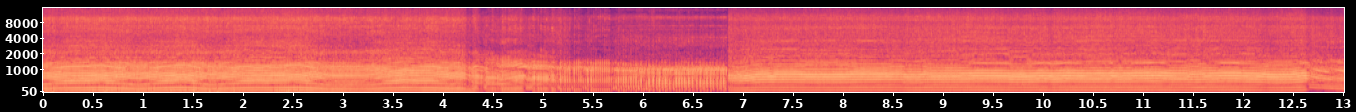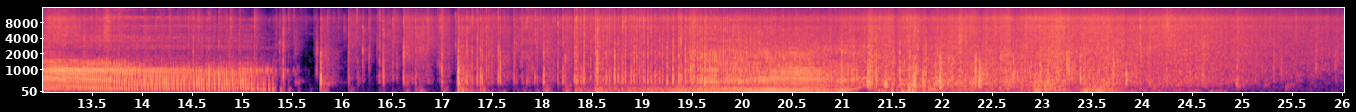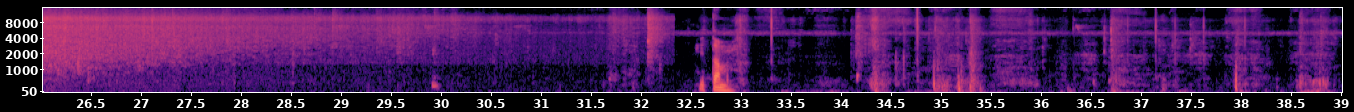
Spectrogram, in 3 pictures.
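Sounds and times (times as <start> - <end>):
chainsaw cutting wood: 0.0 - 26.1
wood cracking and crackling: 12.5 - 27.5.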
